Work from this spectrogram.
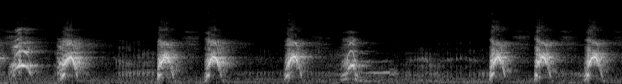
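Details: Pet dogs Bico and Faith, meeting a toy dog for the first time, bark at it: about ten sharp, loud barks in six seconds, in pairs and short bursts, with brief growly pauses between them.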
